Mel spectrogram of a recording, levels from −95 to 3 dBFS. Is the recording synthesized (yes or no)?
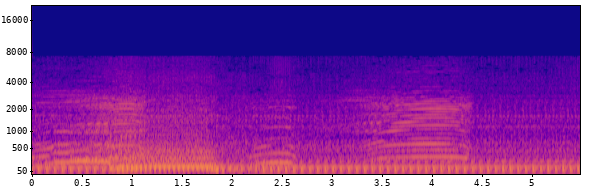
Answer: no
